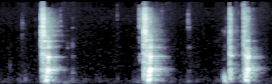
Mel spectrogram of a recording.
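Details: Male speaker imitating the childhood stammer he had in sixth grade, acted rather than current, with trouble on t sounds, which he links to shyness and anxiety rather than a physical cause: stuttering (sound repetition)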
